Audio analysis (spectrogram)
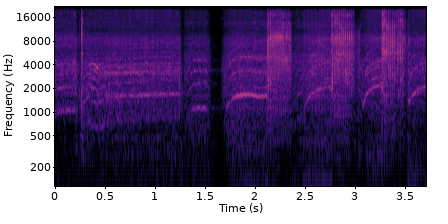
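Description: A ratchet clicks in quick bursts while bolts are tightened beneath a car dashboard during an Acura RDX rebuild, the clicks close and sharp with short pauses between runs.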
